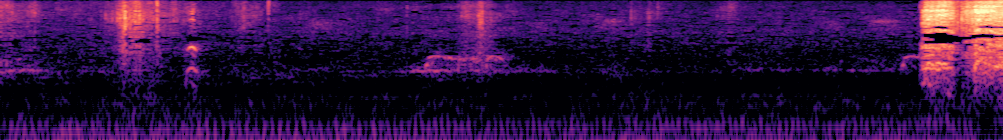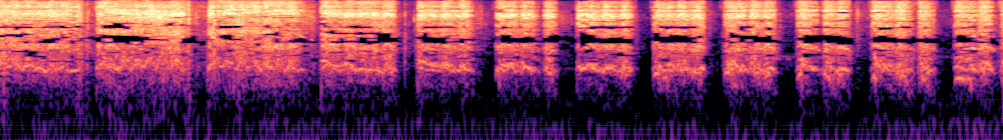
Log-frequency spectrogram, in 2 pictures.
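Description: Bird calls: faint short chirps at first, then, a little before halfway, a sudden loud harsh rasping call broken into rapid pulses that come faster and faster.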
